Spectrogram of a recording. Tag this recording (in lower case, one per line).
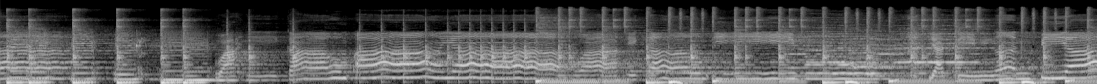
music
singing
